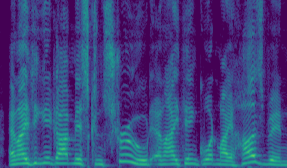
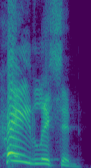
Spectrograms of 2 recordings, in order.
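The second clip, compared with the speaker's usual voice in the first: loud, higher mock confrontation; Angie impression; 6 semitones higher, 7 dB louder, slower than usual. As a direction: call her out at raised volume. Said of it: "Angie does her Angie move".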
